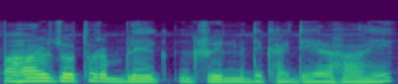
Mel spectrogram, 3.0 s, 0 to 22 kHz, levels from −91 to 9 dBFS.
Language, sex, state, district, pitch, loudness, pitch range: Hindi, male, Arunachal Pradesh, Longding, 135 Hz, -17 LUFS, 130-155 Hz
